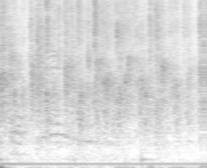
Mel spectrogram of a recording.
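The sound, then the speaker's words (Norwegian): A steady, fairly quiet patter of audience applause, dense and continuous for a couple of seconds, over a low background hum. “Mm, det er lov å få en applaus på den.”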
